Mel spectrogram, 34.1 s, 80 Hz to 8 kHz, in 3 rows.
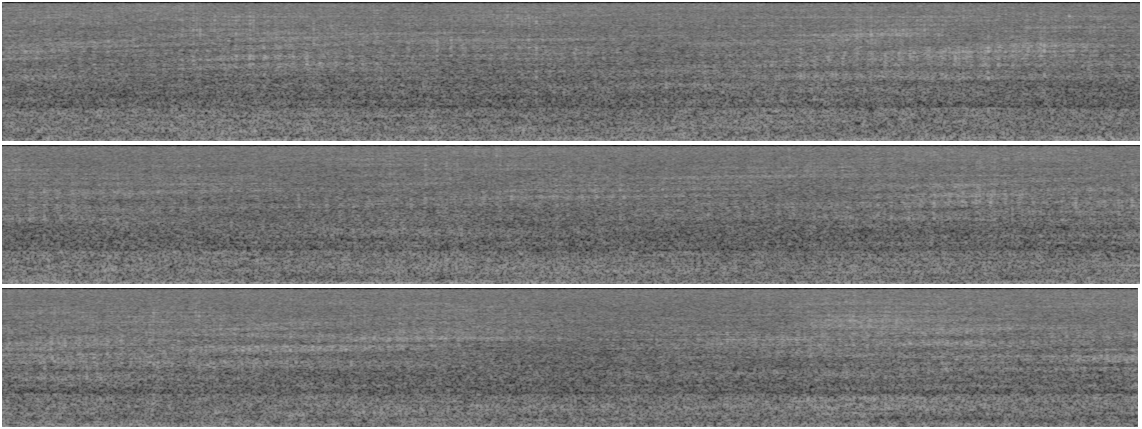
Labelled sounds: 10.6	10.8	vessel noise, 4.5 to 4.7 kHz
21.7	21.9	vessel noise, 2.6 to 2.9 kHz
26.2	26.4	vessel noise, 2.5 to 2.8 kHz
27.2	27.4	vessel noise, 4.8 to 5.0 kHz
33.7	34.0	vessel noise, 1.6 to 1.9 kHz

